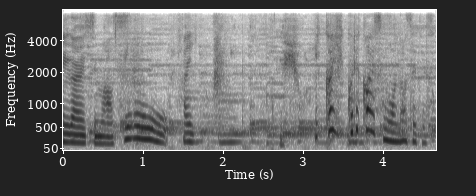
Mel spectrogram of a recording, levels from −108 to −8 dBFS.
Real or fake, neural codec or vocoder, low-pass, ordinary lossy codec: fake; vocoder, 22.05 kHz, 80 mel bands, WaveNeXt; 7.2 kHz; none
